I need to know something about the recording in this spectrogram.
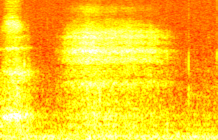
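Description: A faint, soft breath out lasting about a second over near silence.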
